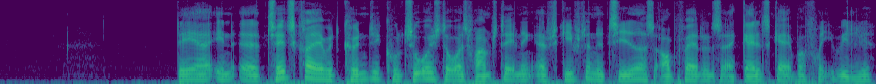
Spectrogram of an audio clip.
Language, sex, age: Danish, male, 57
